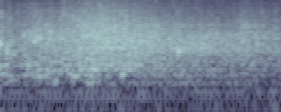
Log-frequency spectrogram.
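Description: Rushing water: a hiss that swells within the first second and then slowly fades.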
